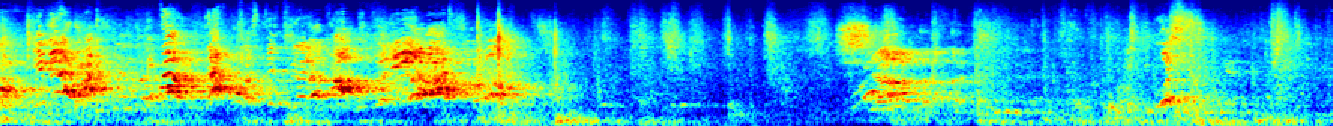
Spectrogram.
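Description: Feet stamp and shuffle on a wooden stage.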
